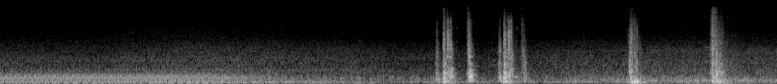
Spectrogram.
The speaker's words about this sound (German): Ich fahre mal auf den Parkplatz hier.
